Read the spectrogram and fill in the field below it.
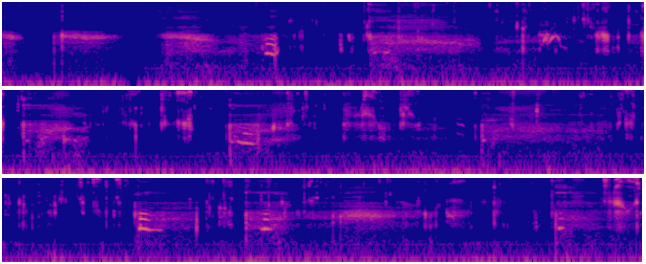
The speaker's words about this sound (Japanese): このままねっとりと舌を絡め合いながら、二人で溺れちゃいましょう。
